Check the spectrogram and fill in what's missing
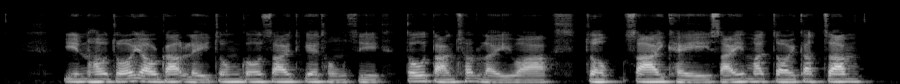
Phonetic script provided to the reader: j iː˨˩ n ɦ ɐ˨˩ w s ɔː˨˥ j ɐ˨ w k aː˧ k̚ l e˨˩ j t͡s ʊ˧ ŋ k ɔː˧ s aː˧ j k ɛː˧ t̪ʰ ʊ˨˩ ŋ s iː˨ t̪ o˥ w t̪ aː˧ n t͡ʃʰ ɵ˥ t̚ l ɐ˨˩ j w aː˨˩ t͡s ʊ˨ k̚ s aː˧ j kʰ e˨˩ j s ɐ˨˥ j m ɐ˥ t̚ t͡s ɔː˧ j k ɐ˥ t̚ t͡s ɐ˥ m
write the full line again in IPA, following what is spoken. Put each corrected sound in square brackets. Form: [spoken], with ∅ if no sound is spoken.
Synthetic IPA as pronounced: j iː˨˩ n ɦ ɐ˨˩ w [t͡s] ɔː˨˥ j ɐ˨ w k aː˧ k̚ l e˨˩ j t͡s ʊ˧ ŋ k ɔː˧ s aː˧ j k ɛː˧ t̪ʰ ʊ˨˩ ŋ s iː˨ t̪ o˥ w t̪ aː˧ n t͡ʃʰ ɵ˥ t̚ l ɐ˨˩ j w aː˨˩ t͡s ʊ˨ k̚ s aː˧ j kʰ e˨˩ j s ɐ˨˥ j m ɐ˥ t̚ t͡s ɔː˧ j k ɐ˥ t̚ t͡s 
